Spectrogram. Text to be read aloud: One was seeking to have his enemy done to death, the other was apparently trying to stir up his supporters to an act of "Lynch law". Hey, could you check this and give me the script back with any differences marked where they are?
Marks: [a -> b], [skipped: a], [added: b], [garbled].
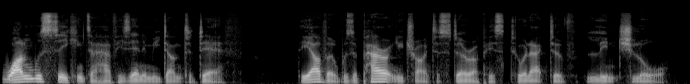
One was seeking to have his enemy done to death, the other was apparently trying to stir up his [skipped: supporters] to an act of "Lynch law".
